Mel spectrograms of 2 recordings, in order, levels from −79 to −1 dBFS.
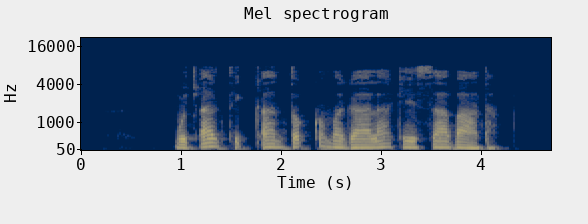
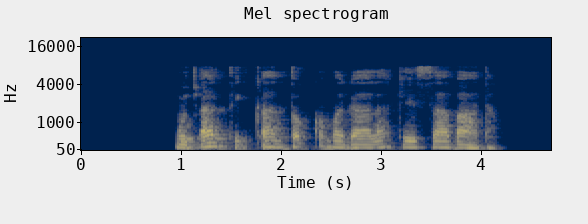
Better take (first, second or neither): first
